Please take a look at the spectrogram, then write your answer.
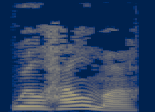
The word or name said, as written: wilhelma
